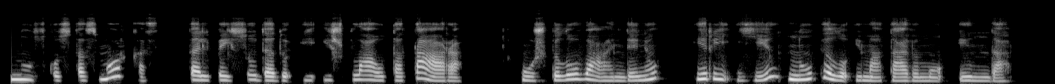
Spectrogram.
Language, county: Lithuanian, Vilnius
